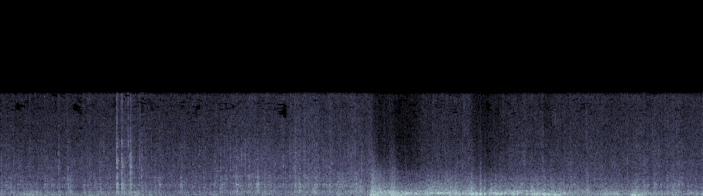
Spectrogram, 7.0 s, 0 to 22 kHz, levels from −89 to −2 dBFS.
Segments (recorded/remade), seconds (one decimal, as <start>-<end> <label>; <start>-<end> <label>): 0.0-0.4 recorded; 0.4-1.2 remade; 1.2-7.0 recorded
